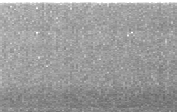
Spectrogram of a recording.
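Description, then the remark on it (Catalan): Steady rain falling, a dense, even hiss with faint patter and no pauses, fairly soft and unchanging throughout, with no voices. “Vaig obrir el paraigua. Demà tornaria a començar tot. Plovia.”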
